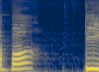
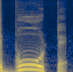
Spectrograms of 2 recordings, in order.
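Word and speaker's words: boat: पढ़ेंगे heart B का ब टी का ट ओ ए है तो इसका उच्चारण ओ के रूप में करेंगे बोट बी ओ ए टी देखिए आप खुद बोलिएगा बी ओ ए टी बोट clear है तो ये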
